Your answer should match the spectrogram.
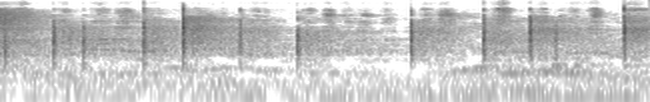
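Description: Chalk writing on a blackboard: a run of sharp taps and short scratches as the chalk strikes and drags across the board letter by letter, over a low steady hum.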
